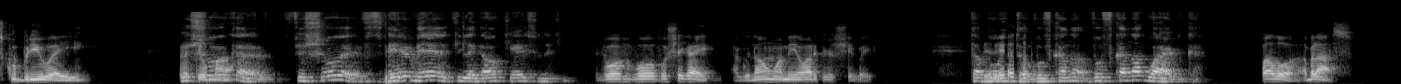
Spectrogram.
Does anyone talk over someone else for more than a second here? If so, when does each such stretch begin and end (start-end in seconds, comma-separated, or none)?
none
